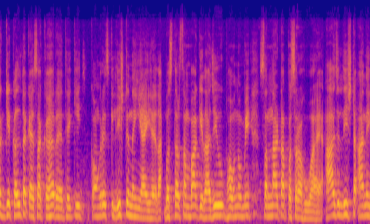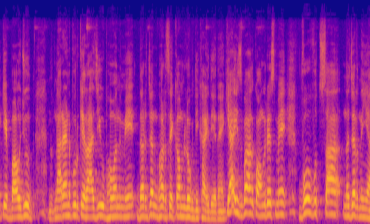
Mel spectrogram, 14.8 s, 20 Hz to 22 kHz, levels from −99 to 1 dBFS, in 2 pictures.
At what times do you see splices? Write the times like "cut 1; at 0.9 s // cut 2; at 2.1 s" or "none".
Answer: none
